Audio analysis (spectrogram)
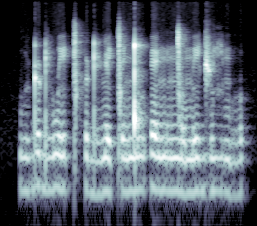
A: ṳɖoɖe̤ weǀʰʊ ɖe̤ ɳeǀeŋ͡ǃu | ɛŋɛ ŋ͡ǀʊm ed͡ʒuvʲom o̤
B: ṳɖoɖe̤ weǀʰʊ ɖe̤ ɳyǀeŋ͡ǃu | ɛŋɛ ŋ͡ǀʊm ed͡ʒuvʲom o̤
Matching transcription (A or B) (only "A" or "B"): A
